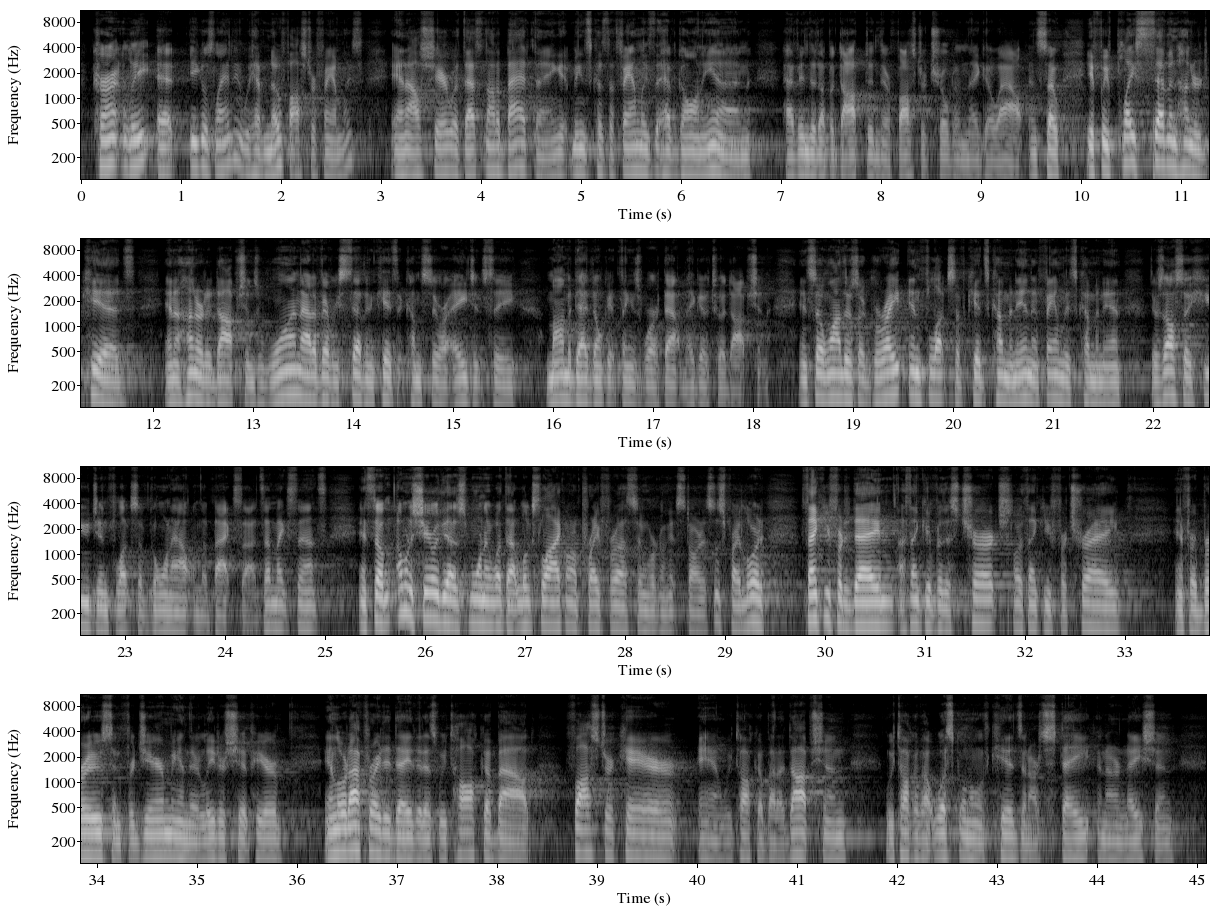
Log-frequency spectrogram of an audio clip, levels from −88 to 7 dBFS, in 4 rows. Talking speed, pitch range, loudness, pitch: 250 wpm, 110-135 Hz, -25 LUFS, 120 Hz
